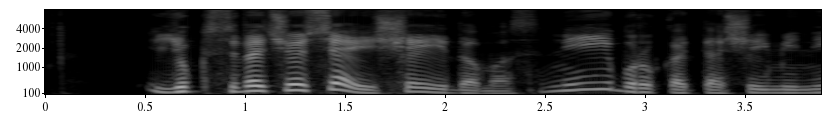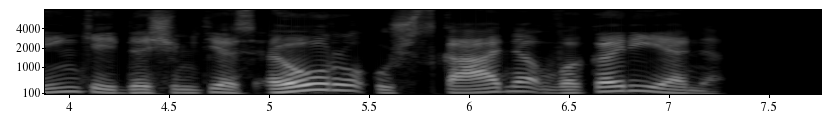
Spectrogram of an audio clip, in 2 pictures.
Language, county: Lithuanian, Vilnius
